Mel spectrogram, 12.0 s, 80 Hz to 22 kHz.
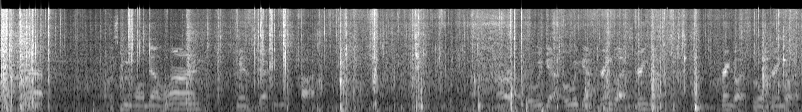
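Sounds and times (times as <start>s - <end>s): cardboard box tape ripping: 0.0s - 1.0s, 1.8s - 11.7s.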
